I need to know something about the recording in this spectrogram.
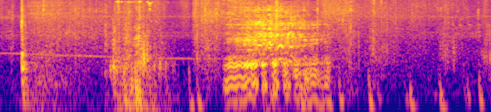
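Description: Leaves and branches rustle as a horse pushes through brush.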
